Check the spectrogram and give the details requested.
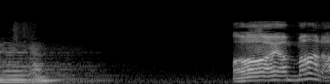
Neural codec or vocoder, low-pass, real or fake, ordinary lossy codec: none; none; real; none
